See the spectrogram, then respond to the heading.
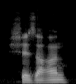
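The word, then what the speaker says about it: Chiasson: Shizan.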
